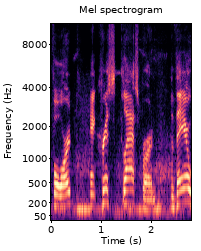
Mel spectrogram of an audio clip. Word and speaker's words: Fouard: Yes, Ford. Like, it's spelled differently, but it's pronounced Ford.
